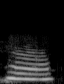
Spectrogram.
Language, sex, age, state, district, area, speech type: Marathi, female, 30-45, Maharashtra, Nagpur, urban, conversation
